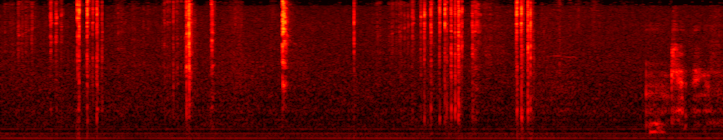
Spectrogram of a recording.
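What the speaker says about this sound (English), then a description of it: "So I'll cut it and then cut it down a little bit." Scissors snip through layered fabric ephemera in a few quiet, close cuts, scattered sharp clicks and short crunches over faint background hiss.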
